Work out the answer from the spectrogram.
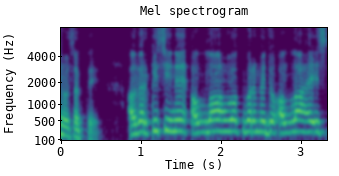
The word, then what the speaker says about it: اللہ اکبر: ہم اللہ اکبر کہتے ہیں اس کا صحیح تلفظ کرنا، صحیح پروننسیشن، اللہ اکبر، یہ اگر کہیں گے صحیح طرح سے تو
